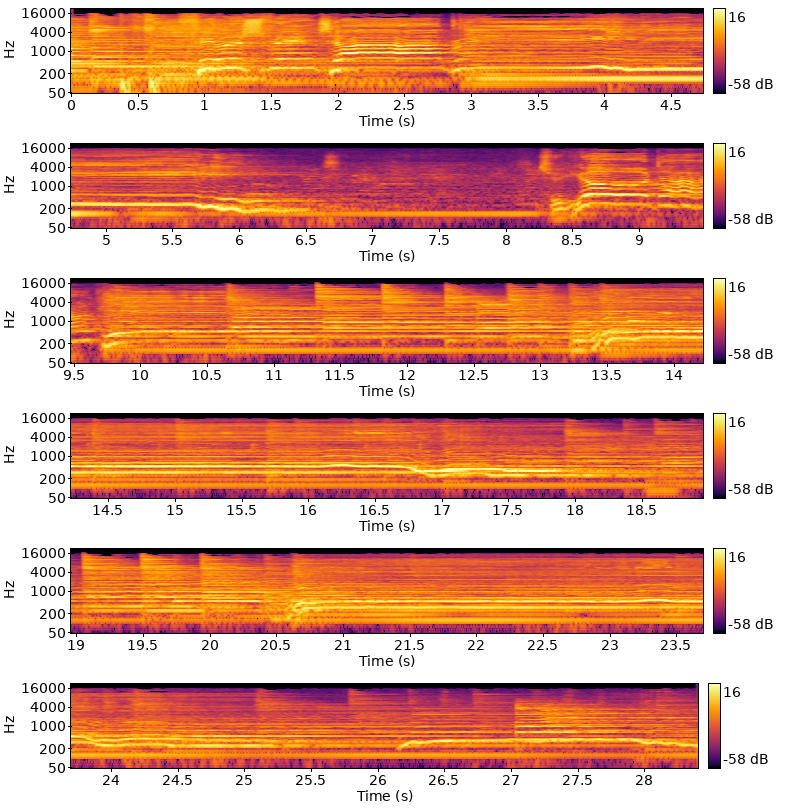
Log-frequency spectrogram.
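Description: Indie rock band playing live: long held sung notes over guitar. The sound drops to a quieter stretch about six seconds in, then builds back up.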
